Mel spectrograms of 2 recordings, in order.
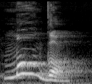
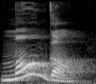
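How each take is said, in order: First: The g is hard, as in go. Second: The same.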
